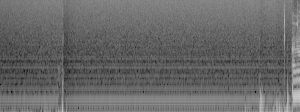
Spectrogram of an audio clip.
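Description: Steady electrical mains hum with its stack of overtones, carried through the microphone and sound system. There is a single knock about a second in.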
